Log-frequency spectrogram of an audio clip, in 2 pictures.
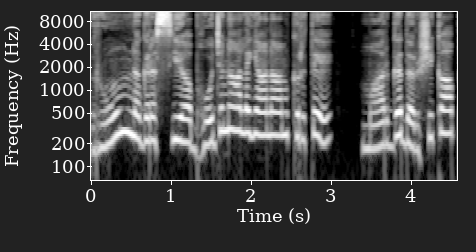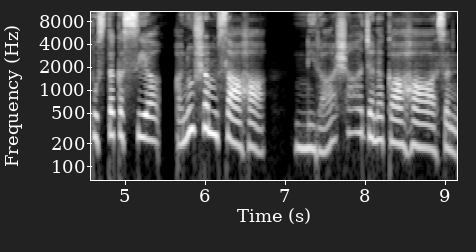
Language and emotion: Sanskrit, sad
